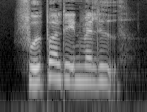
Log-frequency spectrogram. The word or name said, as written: fodboldinvalid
